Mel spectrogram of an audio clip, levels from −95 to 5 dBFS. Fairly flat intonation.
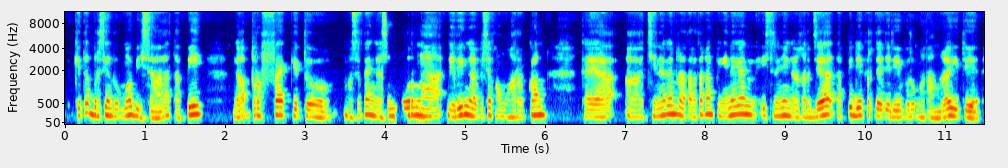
No: average, 3.2 semitones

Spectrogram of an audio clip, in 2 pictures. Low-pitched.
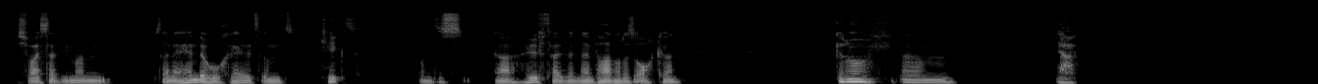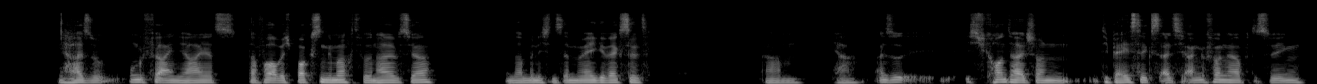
Yes: very low, 95 Hz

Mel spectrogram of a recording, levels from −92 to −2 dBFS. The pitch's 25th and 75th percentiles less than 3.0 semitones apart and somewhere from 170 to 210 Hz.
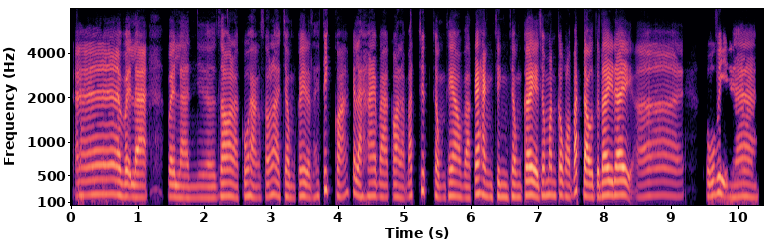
Yes: narrow, 2.4 semitones; high, 190 Hz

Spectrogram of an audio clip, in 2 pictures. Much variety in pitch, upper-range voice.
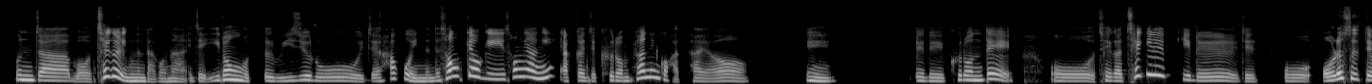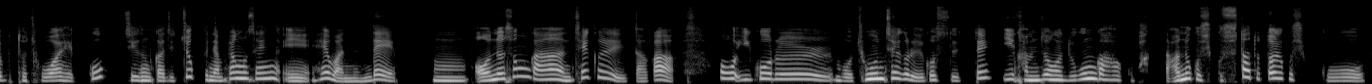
Yes: wide, 7.7 semitones; high, 195 Hz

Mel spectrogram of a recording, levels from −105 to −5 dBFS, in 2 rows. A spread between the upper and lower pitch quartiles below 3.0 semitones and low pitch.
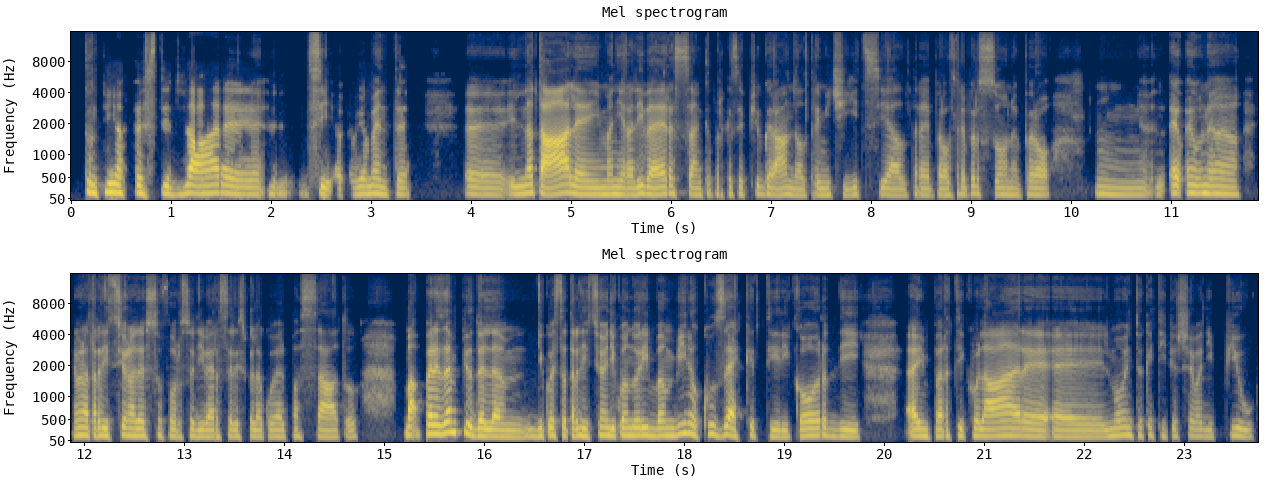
No: narrow, 2.5 semitones; medium, 150 Hz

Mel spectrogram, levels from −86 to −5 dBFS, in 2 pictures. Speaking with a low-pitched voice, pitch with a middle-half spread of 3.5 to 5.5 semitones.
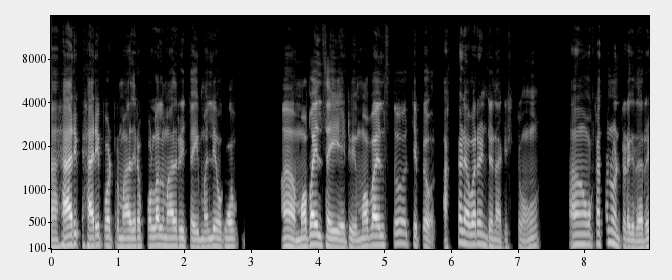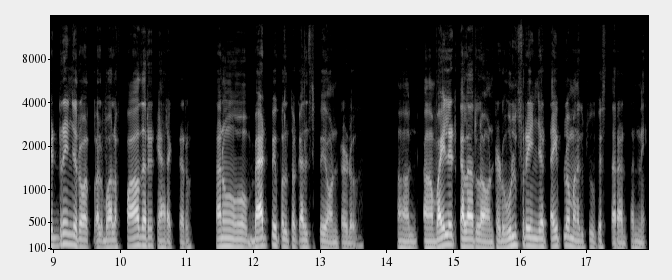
Yes: low, 125 Hz; average, 4.2 semitones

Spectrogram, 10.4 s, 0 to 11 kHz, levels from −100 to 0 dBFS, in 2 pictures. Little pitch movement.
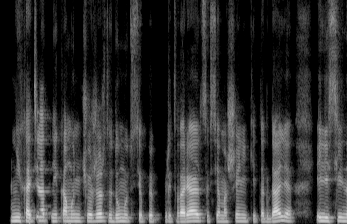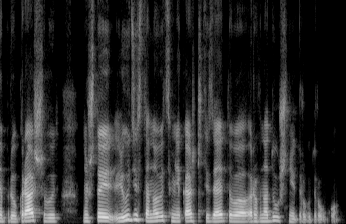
Yes: narrow, 2.1 semitones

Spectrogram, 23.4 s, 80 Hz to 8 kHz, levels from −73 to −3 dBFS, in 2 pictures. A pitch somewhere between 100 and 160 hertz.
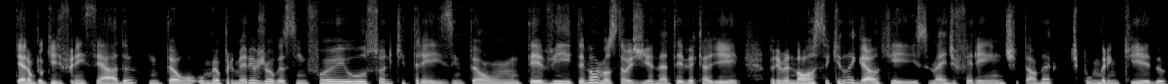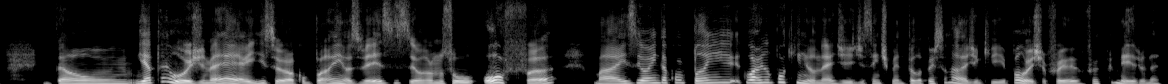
Yes: low, 135 Hz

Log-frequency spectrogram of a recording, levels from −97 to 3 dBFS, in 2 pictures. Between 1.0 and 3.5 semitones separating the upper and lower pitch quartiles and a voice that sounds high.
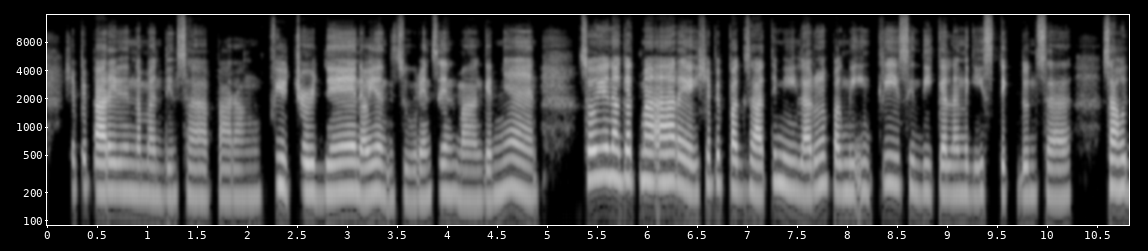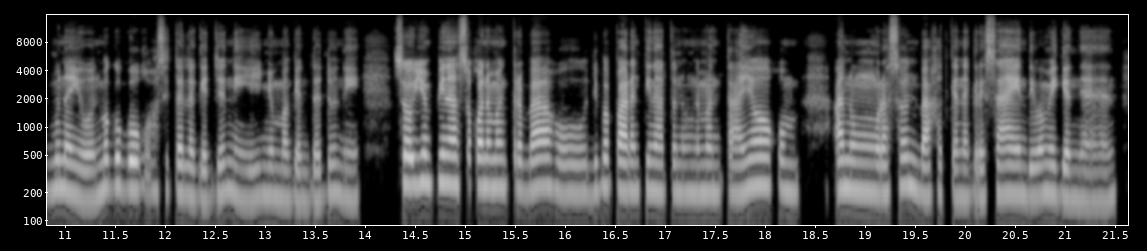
Yes: average, 2.9 semitones; high, 200 Hz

